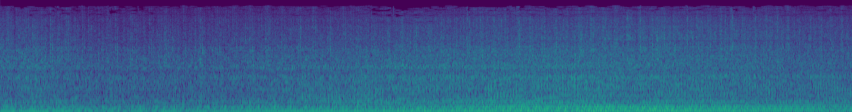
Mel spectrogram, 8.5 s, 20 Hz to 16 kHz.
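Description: Propeller engine of a 1930s airplane with fabric-covered wings, flying over the Sahara: a loud, steady, low droning roar that holds continuously and close, with no voices.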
